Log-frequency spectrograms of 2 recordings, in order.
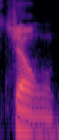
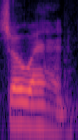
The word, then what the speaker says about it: Joanne: Yeah, I didn't know if it was Joan or Joanne, so I had to ask one time in the comments. So I was like, hey, if you're watching this video, you should let me know how to pronounce it. And she said it was pronounced Joanne.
